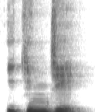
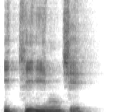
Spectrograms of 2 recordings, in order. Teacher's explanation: But if the number already ends with a vowel, the initial vowel of the suffix is dropped because two vowels cannot be next to each other in Turkish. Therefore, only nci, nci, ncu, ncu is added.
